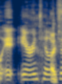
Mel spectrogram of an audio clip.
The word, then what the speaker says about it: Aaron Taylor Johnson: No, Aaron Taylor Johnson.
